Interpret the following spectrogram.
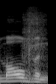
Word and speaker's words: Malvern: and Malvern, even though it's spelled Malvern.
